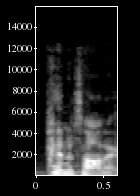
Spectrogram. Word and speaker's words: Pentatonix: I'm really bad at mispronouncing name. Pentatonix.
